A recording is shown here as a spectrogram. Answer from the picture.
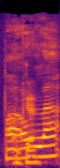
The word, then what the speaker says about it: Paola: und jetzt frage ich Sie aber, wie spricht man Sie richtig aus? Denn Sie werden ein Leben lang schon mit Paola angesprochen. Ich kenne die Aussprache anders. – Sie auch. – Das heißt, ja. Zu Hause hat man zu Ihnen Paola gesagt.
